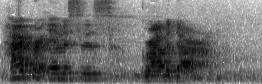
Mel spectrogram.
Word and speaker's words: hyperemesis gravidarum: What is how do you pronounce it? Hyperemesis gravidarum.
